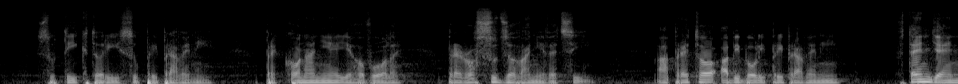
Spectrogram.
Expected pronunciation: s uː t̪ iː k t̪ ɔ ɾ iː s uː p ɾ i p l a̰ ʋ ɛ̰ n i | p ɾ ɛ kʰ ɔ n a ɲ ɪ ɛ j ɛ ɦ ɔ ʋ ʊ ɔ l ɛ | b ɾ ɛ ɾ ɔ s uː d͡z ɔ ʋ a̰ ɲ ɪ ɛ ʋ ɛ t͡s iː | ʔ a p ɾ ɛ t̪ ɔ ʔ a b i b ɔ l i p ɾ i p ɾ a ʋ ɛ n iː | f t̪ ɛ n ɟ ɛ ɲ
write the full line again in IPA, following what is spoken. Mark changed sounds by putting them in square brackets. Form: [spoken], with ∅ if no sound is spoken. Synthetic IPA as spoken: s uː t̪ iː k t̪ ɔ ɾ iː s uː p ɾ i p [ɾ] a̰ ʋ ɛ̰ n [iː] | p ɾ ɛ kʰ ɔ n a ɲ ɪ ɛ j ɛ ɦ ɔ ʋ ʊ ɔ l ɛ | [p] ɾ ɛ ɾ ɔ s [u] d͡z ɔ ʋ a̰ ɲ ɪ ɛ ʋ ɛ t͡s iː | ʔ a p ɾ ɛ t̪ ɔ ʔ a b i b ɔ l i p ɾ i p ɾ a ʋ ɛ n iː | f t̪ ɛ n ɟ ɛ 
